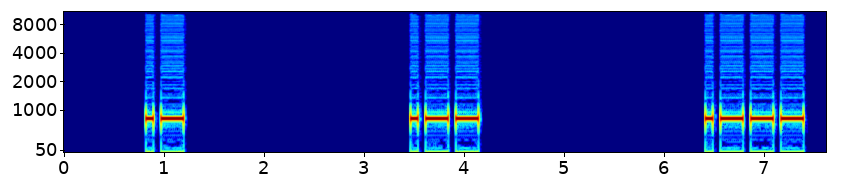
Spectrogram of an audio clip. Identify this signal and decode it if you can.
Morse code, heard as a keyed tone, about 16 wpm, 800 Hz. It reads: A W J
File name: Combinations / Difficult Combos / AWJ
